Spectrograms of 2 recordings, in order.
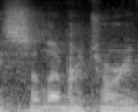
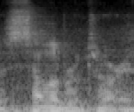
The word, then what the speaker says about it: celebratory: And we are in a celebratory mood, or a celebratory mood, I guess is the proper inflection on that syllable.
